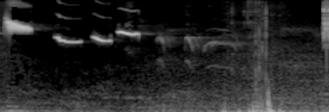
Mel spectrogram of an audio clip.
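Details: Capped seedeater in the regional "dó ré mi" three-note style. A buzzy note leads into three clear whistles. Softer trailing notes and a brief clatter close the clip.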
